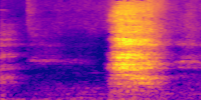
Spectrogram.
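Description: A man breathing hard, out of breath after lifting: one heavy, noisy breath about a second in.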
